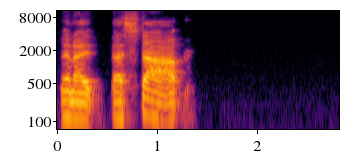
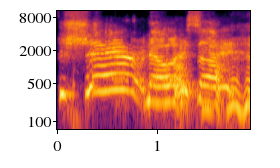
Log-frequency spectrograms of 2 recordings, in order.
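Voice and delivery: high, loud call; shouting; 7 dB louder than usual. Acted. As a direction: yell it out across the camp. Calling out in character.

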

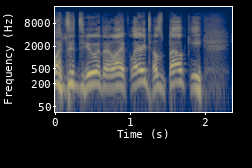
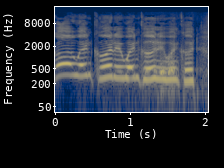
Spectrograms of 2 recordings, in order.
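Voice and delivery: much higher, jittery repeated reassurance; nervous Balky; 8 semitones higher than usual. Retold or imitated. Balky fibbing to Larry, nervous high voice. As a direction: cover the bad news with a nervous high chirp. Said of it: "Balky's like".

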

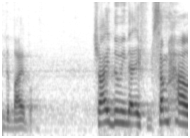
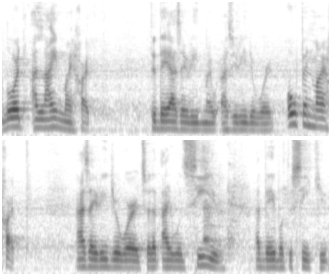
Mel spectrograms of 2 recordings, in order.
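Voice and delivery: quiet prayer; 7 semitones lower, 9 dB quieter than usual. Shown as a demonstration.

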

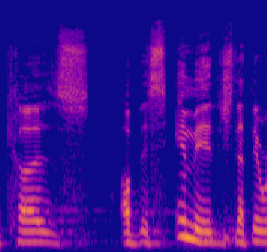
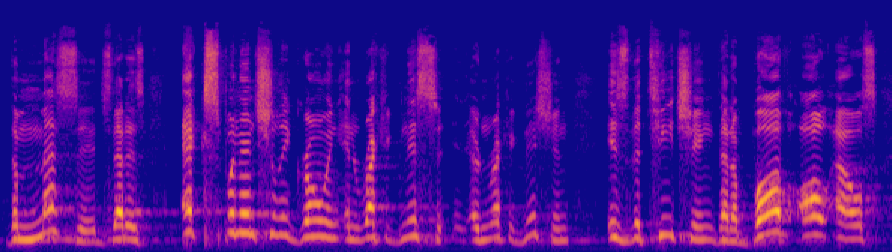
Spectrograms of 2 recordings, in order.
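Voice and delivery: raised, higher preaching voice building in force; emphatic preaching; 5 semitones higher, 6 dB louder than usual. Acted. Preacher warning a congregation about a popular gospel, emphatic preaching. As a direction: preach it louder, stretching out the big phrases.

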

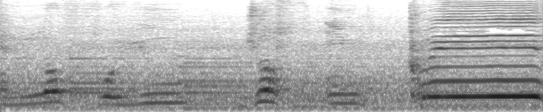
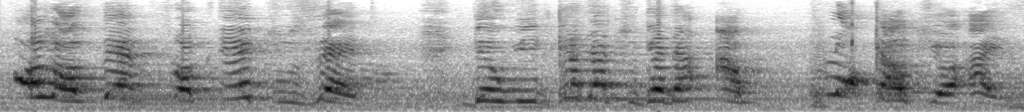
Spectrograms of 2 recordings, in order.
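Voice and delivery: venomous cursing; 3 dB louder than usual. Acted. Jilted caller cursing Joseph abroad, loud venomous outbursts. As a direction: hurl each curse separately, with pauses between. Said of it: "why are you spitting so much venom".

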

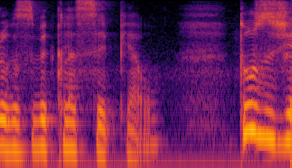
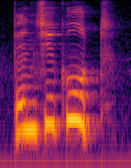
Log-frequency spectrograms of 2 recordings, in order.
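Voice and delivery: cheerful; 10 semitones higher, 6 dB louder than usual. Acted. Landlord's Yiddish-tinged reassurance.

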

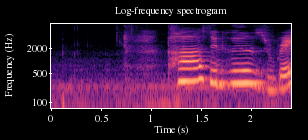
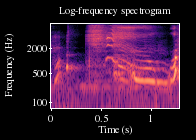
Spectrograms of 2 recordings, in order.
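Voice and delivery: sneeze; 5 semitones higher than usual. A narrator's reading. Character sneezes.

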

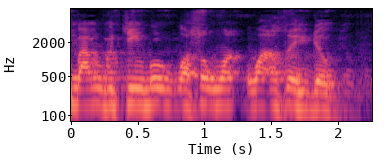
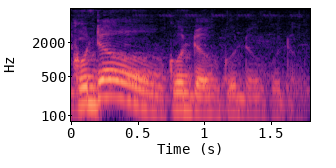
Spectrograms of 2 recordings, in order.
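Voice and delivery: trailing echo effect; fading echo; 5 semitones lower than usual. Acted. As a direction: imitate an echo dying away. Echoes the word, fading away.

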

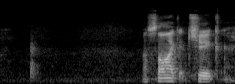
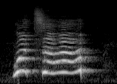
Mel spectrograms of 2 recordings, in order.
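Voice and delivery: squeaky high greeting. Acted. Greeting through voice app.

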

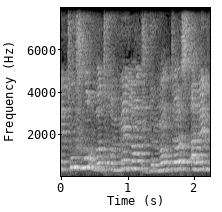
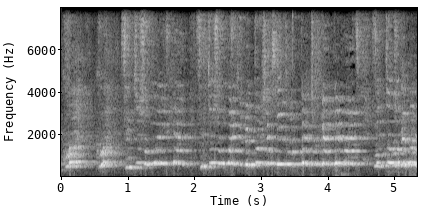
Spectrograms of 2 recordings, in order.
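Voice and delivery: much higher, louder nagging wife; shrieking complaint; 12 semitones higher, 8 dB louder than usual. Acted. Wife fed up with fetching drinks, high angry shout. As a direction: screech your complaint at him.

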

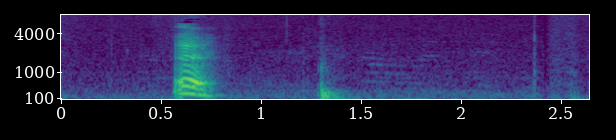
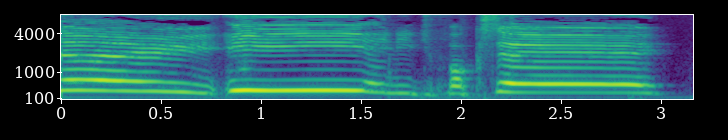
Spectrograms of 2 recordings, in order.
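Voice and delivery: summoning call; 6 semitones higher, 10 dB louder, much slower than usual. Acted. Summoning Foxy loudly.

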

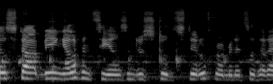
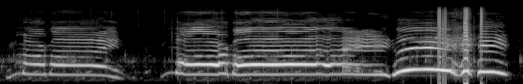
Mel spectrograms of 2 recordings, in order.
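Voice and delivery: high, loud gleeful screams; screaming; 9 semitones higher, 14 dB louder, much slower than usual. Real, not acted. Gamer screams at the shark rampage, high and laughing. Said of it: "I don't know why I screamed that".

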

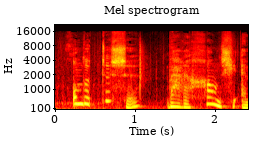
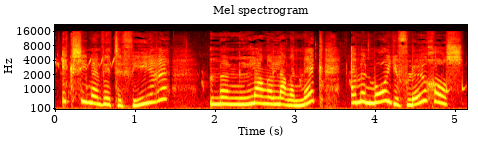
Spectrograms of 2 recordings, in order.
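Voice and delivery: high, pleased goose voice; admiring herself in the pond; high goose voice, proud; proud little goose; 11 semitones higher than usual. Acted.

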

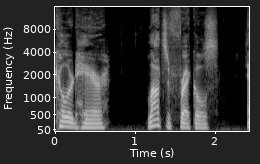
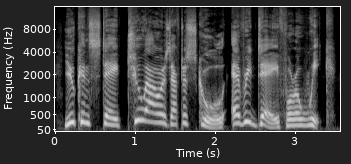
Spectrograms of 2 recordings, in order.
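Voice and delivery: stern teacher; 10 semitones higher than usual. A narrator's reading. Teacher offers punishment choice.

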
